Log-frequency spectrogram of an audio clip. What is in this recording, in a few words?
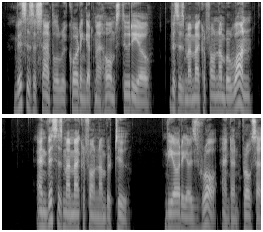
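Latvian, Accented English; GoLocalise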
